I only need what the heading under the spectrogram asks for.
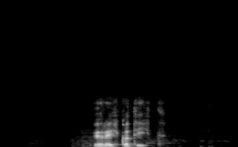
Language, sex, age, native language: Icelandic, male, 20-29, Icelandic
